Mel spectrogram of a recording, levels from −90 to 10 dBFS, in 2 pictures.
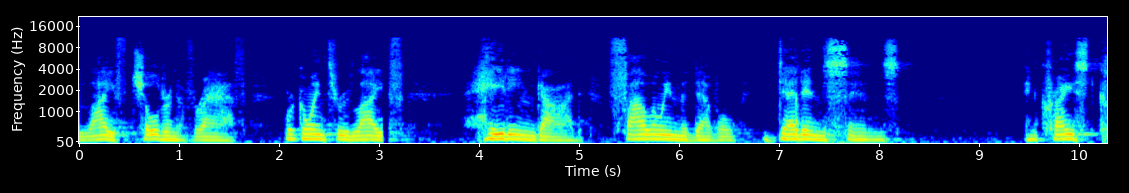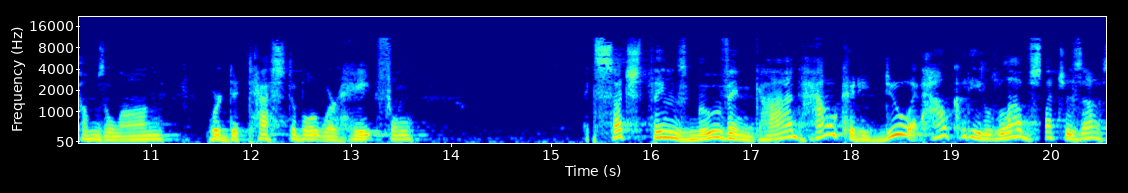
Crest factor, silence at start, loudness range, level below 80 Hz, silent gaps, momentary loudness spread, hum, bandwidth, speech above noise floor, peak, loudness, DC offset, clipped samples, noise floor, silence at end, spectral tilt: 16 dB; 0 s; 6 LU; -58 dBFS; none; 13 LU; none; 11.5 kHz; 42 dB; -10 dBFS; -27 LUFS; under 0.1%; under 0.1%; -67 dBFS; 0 s; -7 dB/octave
